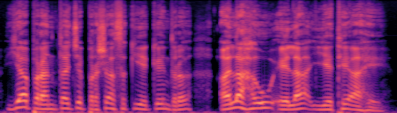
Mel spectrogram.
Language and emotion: Marathi, neutral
